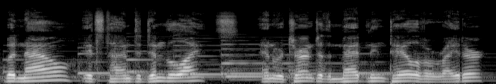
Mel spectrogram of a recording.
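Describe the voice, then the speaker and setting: A man's voice: on the high side, fairly even intonation, normal speed. A man reading a scripted podcast announcement in the manner of a retro radio show. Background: music.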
